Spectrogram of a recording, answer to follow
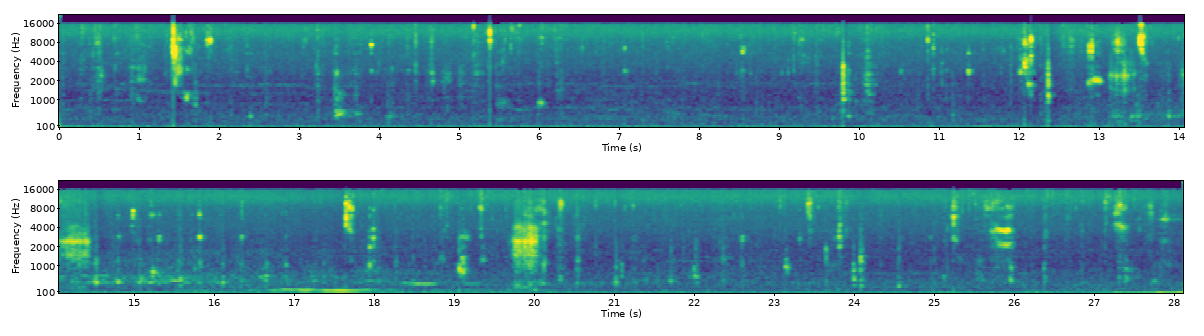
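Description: Close-miked chewing and biting of a mouthful of meatball soup with noodles and rib meat, with many short wet clicks and smacks scattered throughout.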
